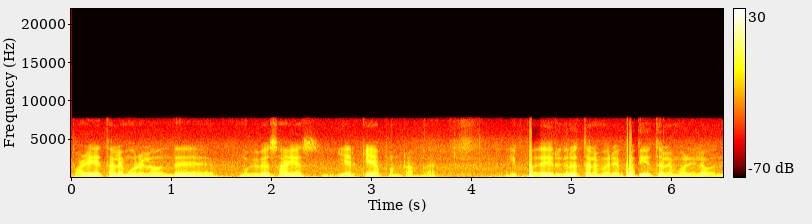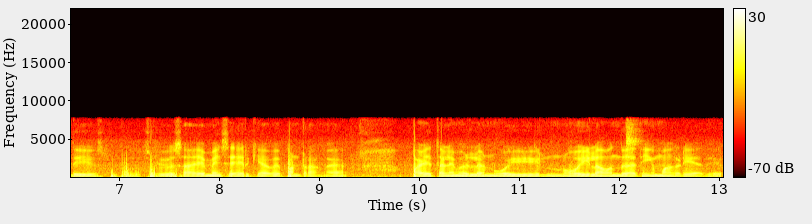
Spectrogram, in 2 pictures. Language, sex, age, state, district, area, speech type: Tamil, male, 30-45, Tamil Nadu, Viluppuram, rural, spontaneous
